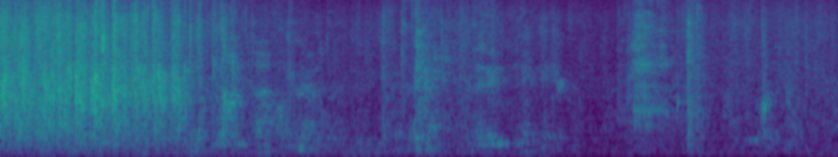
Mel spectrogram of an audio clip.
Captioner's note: applause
